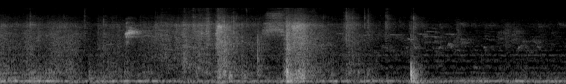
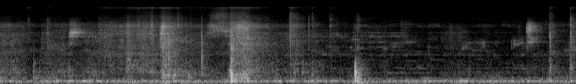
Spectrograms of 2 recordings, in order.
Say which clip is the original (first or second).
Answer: first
